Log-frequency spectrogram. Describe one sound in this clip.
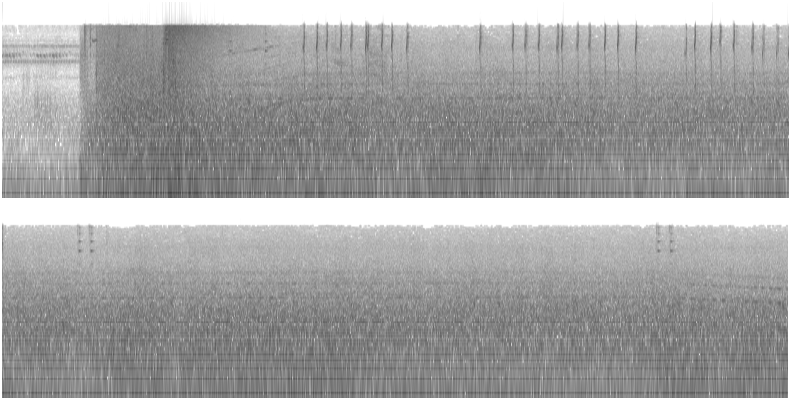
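A rocket thruster hisses loudly.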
